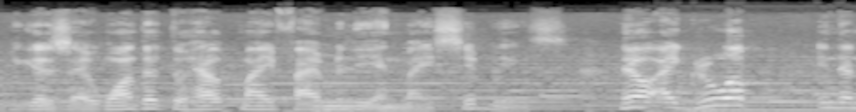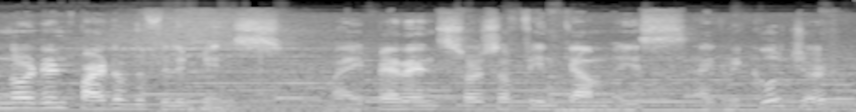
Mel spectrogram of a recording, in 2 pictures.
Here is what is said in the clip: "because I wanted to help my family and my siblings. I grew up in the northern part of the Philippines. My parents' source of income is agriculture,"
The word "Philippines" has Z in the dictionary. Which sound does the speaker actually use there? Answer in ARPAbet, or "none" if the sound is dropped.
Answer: S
